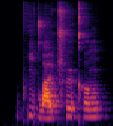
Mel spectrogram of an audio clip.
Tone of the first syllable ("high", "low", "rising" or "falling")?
falling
